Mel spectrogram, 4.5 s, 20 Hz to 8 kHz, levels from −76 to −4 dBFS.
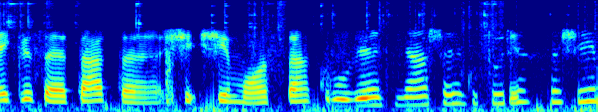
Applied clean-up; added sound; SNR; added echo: none; Cutlery, silverware; 17 dB; none.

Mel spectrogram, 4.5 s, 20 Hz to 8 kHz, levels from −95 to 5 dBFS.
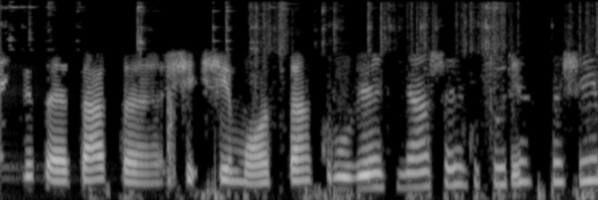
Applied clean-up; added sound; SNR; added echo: classical method spectral subtraction.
